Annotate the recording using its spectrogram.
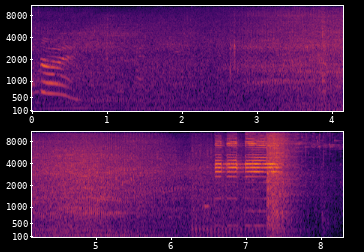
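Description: Street traffic: a vehicle passes, rising to its loudest around the middle and fading, then a short horn toot and a brief sharp noise near the end.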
